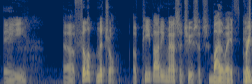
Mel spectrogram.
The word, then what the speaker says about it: Peabody: right we have a uh philip mitchell of peabody massachusetts by the way great segway going from boston harbor to it it's pronounced peabody peabody peabody peabody peabody peabody was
